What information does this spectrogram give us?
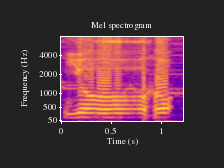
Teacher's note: యో ఉన్నప్పుడు విసర్గ హా రాదు, హో వస్తుంది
